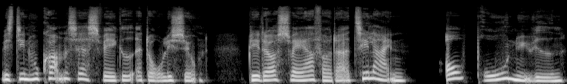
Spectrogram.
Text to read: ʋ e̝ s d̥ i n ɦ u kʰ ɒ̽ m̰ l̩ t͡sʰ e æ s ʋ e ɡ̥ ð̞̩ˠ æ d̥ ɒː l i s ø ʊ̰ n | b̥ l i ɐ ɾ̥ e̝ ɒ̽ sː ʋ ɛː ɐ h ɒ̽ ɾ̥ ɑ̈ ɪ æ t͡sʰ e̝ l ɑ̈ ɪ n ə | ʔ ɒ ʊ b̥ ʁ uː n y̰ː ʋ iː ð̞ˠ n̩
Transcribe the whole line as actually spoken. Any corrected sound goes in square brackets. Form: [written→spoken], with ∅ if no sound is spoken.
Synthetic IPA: ʋ e̝ s d̥ i n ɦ u kʰ ɒ̽ m̰ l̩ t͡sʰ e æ s ʋ e ɡ̥ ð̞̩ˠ æ d̥ ɒː l i s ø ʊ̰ n | b̥ l i ɐ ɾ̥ e̝ ɒ̽ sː ʋ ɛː ɐ [h→f] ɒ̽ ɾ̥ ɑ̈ ɪ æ t͡sʰ e̝ l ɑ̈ ɪ n ə | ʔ ɒ ʊ b̥ ʁ uː n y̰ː ʋ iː ð̞ˠ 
